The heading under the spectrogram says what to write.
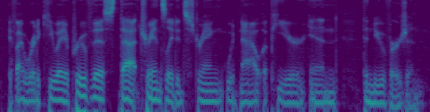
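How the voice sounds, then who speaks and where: A man walking through software screens in a tutorial, explaining steps in an unhurried way with frequent ums and restarts. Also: a bass voice, no echo. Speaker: software product walkthrough presenter.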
